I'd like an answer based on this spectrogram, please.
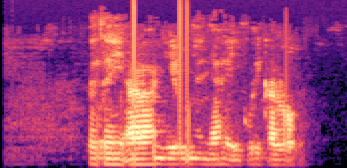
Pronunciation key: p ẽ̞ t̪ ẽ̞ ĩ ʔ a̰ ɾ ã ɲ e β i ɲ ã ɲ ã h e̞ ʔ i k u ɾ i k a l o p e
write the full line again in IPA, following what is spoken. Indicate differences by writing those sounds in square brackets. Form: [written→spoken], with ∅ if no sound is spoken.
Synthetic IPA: p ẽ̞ t̪ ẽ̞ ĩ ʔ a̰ ɾ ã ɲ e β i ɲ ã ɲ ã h e̞ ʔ i k u ɾ i k a l o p e

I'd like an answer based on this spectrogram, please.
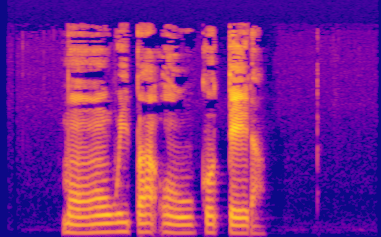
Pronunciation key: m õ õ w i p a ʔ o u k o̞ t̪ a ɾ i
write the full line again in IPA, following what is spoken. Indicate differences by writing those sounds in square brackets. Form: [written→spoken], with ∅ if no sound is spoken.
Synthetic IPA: m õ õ w i p a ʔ o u k o̞ t̪ [a→e] ɾ [i→a]

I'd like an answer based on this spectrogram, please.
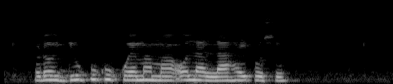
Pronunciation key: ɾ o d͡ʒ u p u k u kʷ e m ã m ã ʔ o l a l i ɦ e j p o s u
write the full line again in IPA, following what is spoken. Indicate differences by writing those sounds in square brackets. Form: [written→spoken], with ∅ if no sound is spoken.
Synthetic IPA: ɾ o d͡ʒ u p u k u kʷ e m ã m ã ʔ o l a l [i→a] ɦ [e→a] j p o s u

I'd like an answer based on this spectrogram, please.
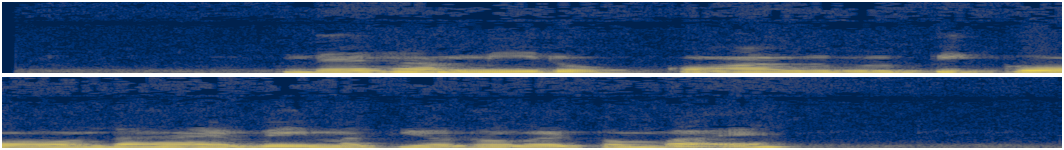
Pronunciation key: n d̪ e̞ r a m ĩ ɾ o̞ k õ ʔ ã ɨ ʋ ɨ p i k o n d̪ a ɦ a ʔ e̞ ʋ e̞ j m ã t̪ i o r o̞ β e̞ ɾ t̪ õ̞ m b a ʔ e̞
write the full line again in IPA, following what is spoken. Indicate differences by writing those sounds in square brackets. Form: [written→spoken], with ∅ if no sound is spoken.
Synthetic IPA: n d̪ e̞ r a m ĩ ɾ o̞ k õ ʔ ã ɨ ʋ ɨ p i k o n d̪ a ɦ a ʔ e̞ ʋ e̞ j m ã t̪ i o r o̞ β e̞ ɾ t̪ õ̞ m b a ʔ e̞

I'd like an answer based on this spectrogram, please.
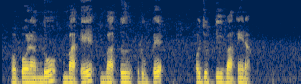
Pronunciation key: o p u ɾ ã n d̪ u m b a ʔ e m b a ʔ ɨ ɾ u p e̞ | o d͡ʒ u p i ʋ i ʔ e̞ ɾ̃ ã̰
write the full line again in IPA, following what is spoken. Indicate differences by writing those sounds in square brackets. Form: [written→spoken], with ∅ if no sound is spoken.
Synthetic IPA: o p [u→o] ɾ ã n d̪ u m b a ʔ e m b a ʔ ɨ ɾ u p e̞ | o d͡ʒ u p i ʋ [i→a] ʔ e̞ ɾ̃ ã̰

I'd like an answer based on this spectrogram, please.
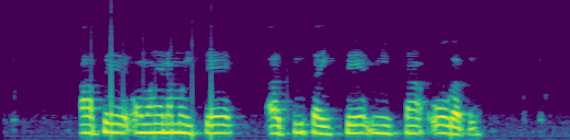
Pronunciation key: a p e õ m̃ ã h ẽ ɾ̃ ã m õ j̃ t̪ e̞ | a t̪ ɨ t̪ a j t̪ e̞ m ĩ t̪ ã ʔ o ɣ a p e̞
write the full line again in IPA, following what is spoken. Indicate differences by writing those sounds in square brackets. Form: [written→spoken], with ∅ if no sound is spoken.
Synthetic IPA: a p e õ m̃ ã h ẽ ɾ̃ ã m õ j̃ t̪ e̞ | a t̪ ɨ t̪ a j t̪ e̞ m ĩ t̪ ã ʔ o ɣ a p e̞

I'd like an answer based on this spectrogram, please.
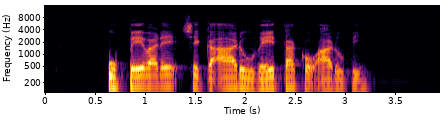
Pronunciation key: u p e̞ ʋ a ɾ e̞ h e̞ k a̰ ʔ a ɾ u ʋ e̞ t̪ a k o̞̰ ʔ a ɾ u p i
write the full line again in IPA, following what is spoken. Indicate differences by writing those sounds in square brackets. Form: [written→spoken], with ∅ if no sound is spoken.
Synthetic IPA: u p e̞ ʋ a ɾ e̞ [h→ʃ] e̞ k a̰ ʔ a ɾ u ʋ e̞ t̪ a k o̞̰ ʔ a ɾ u p i

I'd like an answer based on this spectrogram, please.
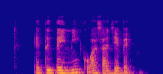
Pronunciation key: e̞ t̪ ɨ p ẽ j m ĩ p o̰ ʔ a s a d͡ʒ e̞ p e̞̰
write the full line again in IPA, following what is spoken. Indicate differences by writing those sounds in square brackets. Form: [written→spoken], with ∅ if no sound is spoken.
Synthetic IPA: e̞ t̪ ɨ p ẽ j m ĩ [p→k] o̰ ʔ a s a d͡ʒ e̞ p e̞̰

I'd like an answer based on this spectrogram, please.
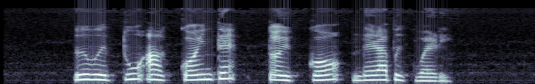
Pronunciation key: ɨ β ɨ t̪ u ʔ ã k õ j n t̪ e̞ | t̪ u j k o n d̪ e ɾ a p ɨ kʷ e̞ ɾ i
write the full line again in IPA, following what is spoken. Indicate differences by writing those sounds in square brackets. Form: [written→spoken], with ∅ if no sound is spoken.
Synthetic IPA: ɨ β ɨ t̪ u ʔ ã k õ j n t̪ e̞ | t̪ [u→o] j k o n d̪ e ɾ a p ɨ kʷ e̞ ɾ i

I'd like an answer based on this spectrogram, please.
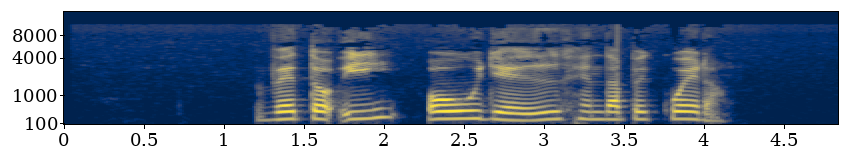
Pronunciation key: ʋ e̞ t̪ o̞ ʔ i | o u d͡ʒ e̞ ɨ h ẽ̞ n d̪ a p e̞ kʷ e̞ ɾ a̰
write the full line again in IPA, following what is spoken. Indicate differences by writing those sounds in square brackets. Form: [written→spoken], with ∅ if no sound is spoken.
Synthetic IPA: ʋ e̞ t̪ o̞ ʔ i | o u d͡ʒ e̞ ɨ h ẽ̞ n d̪ a p e̞ kʷ e̞ ɾ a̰

